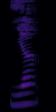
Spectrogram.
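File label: "mya", Japanese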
